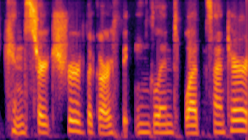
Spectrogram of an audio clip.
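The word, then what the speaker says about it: Englund: or loveland they can search for the garth england blood center it's g-a-r-t-h england is spelled e-n-g-l-u-n-d and then there's a link where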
